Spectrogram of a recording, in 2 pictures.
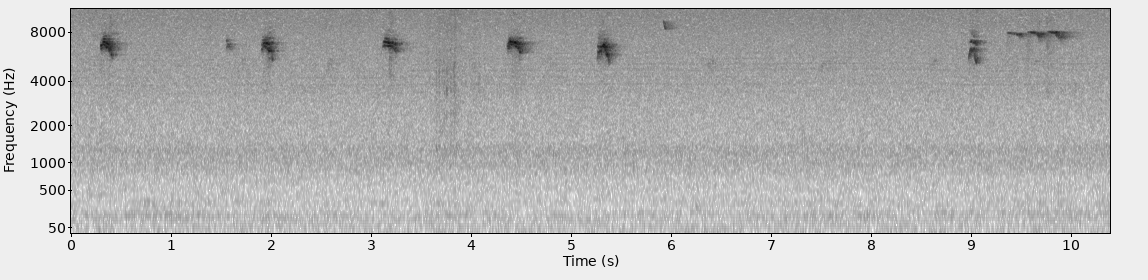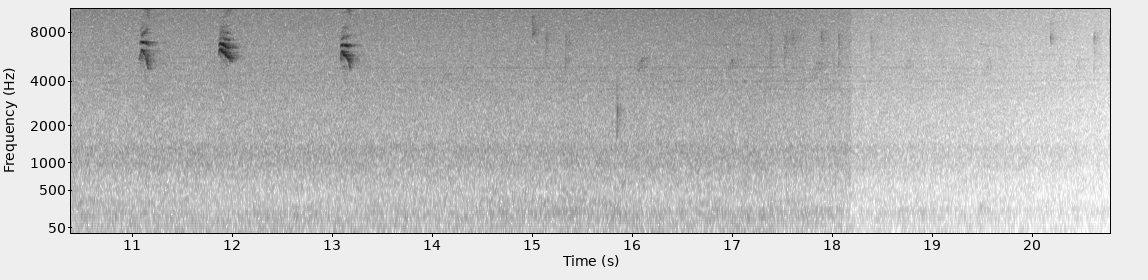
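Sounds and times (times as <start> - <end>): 
background hiss: 0.0 - 20.7
Eurasian wren ticking calls: 0.3 - 0.6, 1.5 - 2.2, 3.1 - 6.5, 8.6 - 10.1, 11.0 - 12.2, 13.0 - 13.4, 16.9 - 18.5.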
